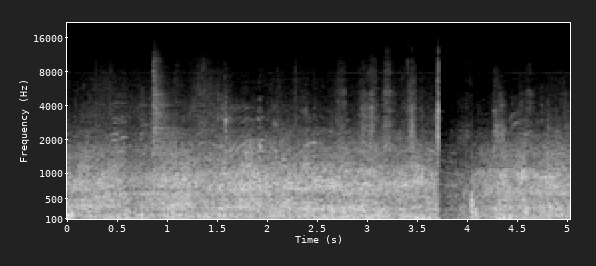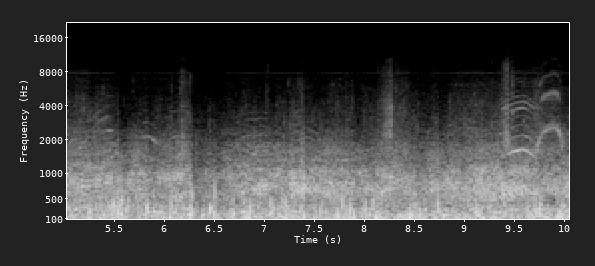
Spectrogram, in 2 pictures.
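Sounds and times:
jet aircraft noise: 0:00.0 - 0:10.0
wind buffeting microphone: 0:00.0 - 0:10.0.

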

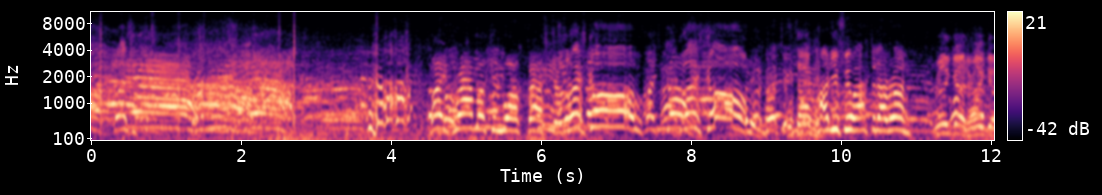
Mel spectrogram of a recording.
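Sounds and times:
young people shouting and cheering: 0:00.0 - 0:12.0.

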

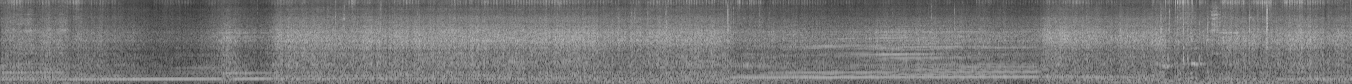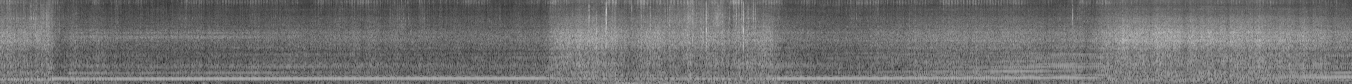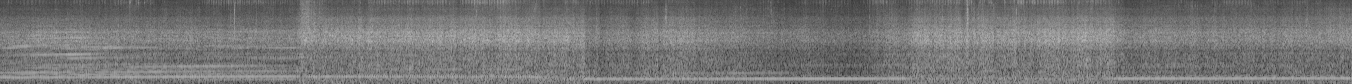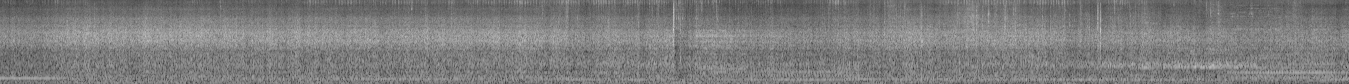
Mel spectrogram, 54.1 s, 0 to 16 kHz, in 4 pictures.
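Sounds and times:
car engine revving: 0:00.0 - 0:54.0
tyre and road noise: 0:00.0 - 0:54.0.

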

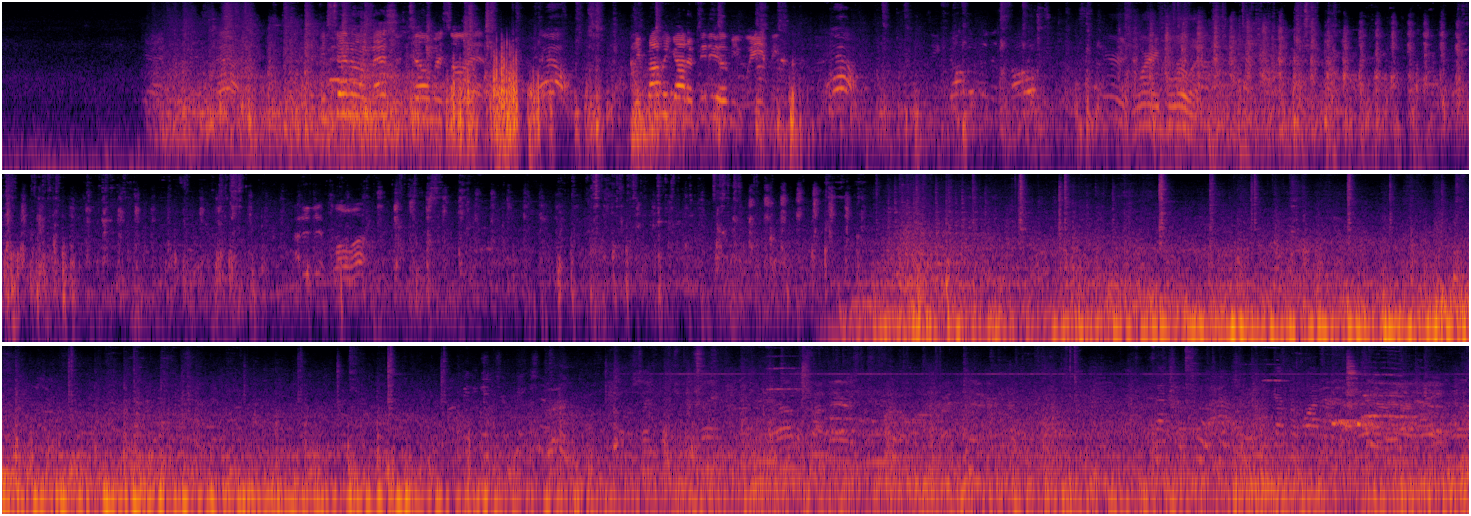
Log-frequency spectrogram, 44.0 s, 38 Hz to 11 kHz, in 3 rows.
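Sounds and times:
train rumbling: 0:00.0 - 0:44.0
train wheels clicking: 0:01.4 - 0:44.0.

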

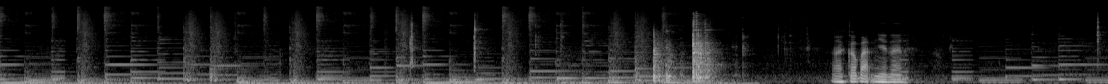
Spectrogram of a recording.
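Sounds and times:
background music with steady beat: 0:00.0 - 0:07.3.

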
